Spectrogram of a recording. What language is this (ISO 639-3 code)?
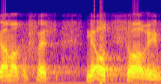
heb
